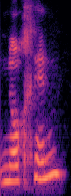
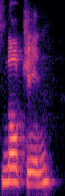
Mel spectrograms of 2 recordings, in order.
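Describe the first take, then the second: First: The J is read the Spanish way. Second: The J is read the English way. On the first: The family would be Spanish-speaking. "If you're Spanish, Spanish speaking" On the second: The family would be English. "if you're English, it's"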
